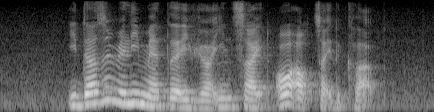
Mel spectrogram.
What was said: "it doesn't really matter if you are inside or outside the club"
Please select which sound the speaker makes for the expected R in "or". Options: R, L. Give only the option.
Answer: L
